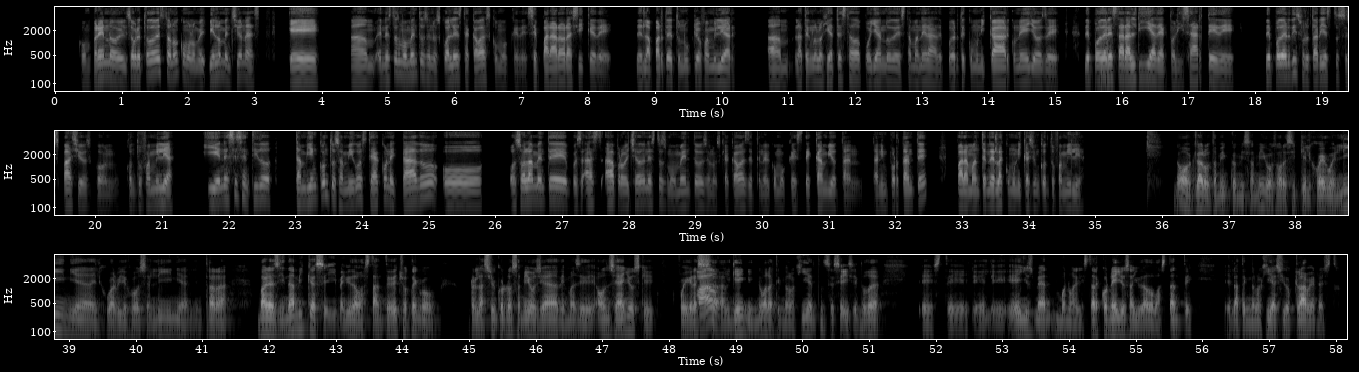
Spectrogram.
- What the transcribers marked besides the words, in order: other background noise
- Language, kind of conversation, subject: Spanish, podcast, ¿Cómo influye la tecnología en sentirte acompañado o aislado?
